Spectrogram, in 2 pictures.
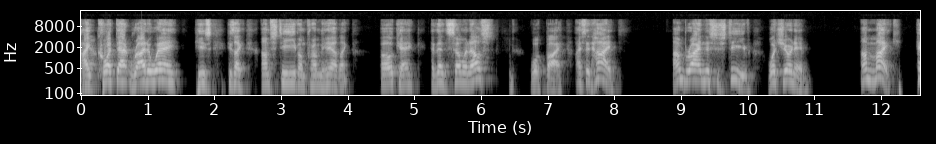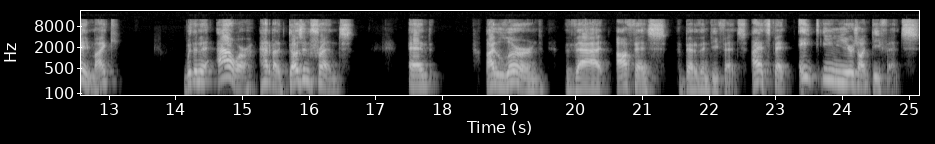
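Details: Adult man with lifelong stuttering, which he describes as a neurological condition that worsens when he is tired; stuttering.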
